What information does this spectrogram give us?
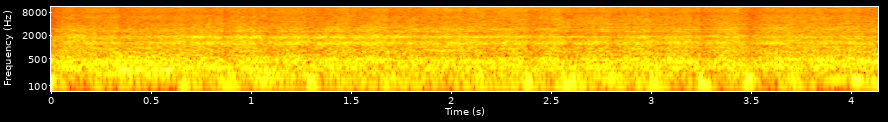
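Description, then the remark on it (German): A hair dryer blows steadily with a loud, continuous rushing whoosh that holds an even level from start to finish, with no voices over it. “Was ah, Föhn!”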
